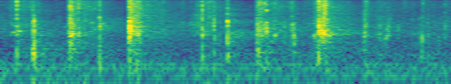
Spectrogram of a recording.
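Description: A deck of cards being shuffled by hand: a quick, uneven run of sharp card snaps and taps.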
